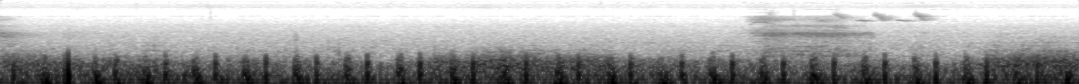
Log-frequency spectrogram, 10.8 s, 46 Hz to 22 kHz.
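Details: 35-year-old male auscultating a chest with a stethoscope over mitral, tricuspid, pulmonary and aortic areas; steady low thumps, about 118 a minute; normal heart sounds.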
